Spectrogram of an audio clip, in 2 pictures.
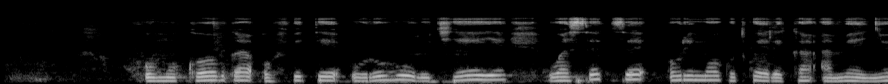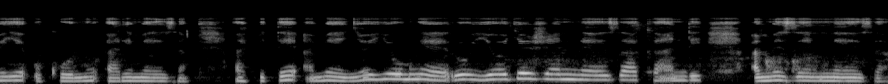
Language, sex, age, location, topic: Kinyarwanda, female, 18-24, Kigali, health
